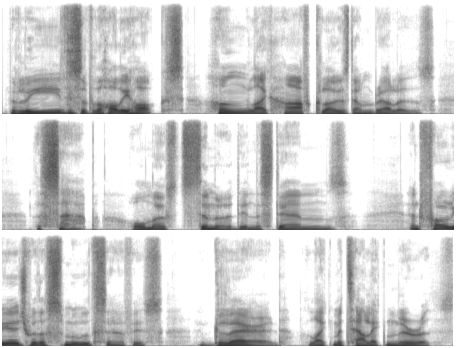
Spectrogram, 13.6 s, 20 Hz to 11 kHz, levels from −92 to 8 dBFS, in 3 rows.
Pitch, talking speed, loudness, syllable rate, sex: 120 Hz, 120 wpm, -21 LUFS, 4.0 syllables/s, male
